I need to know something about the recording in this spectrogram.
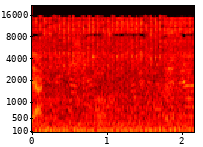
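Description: A motor engine running steadily at low revs, an even low throb that continues without change.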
